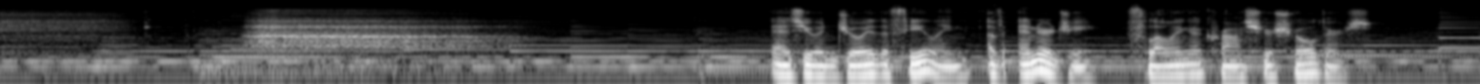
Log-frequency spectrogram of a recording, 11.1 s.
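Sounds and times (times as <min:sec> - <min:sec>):
deep breath in and out during a relaxation exercise: 0:00.0 - 0:04.6
gentle sustained music: 0:00.0 - 0:11.0
speech: 0:05.8 - 0:10.4.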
